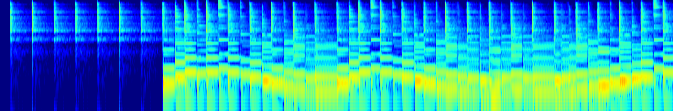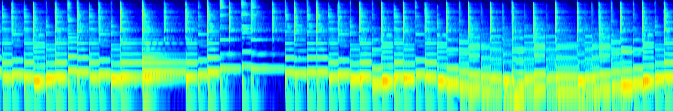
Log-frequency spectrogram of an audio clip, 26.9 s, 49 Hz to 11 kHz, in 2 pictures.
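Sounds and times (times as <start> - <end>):
guitar metronome ticking: 0.2 - 26.9.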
